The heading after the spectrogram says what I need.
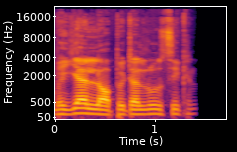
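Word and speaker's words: L'Hôpital: का हमारा टॉपिक है लॉपिटल रूल लिखा होता है एच सॉरी एल हॉस्पिटल लेकिन लॉपिटल रूल पढ़ते हैं तो हम लोग इसको लॉपिटल इसका नाम है एच इसमें साइलेंट है लॉपिटल रूल या इनटरमिनेट फॉर्म भी कह सकते हो आप।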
